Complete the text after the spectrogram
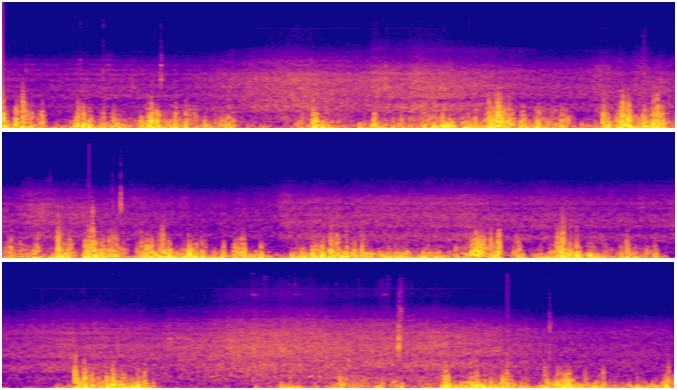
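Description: Waves break and wash onto the shore nearby.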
